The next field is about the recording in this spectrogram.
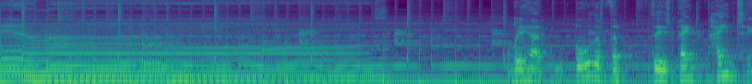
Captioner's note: soundbite of archived recording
